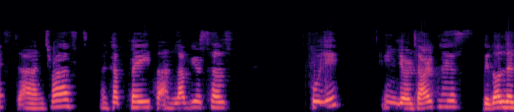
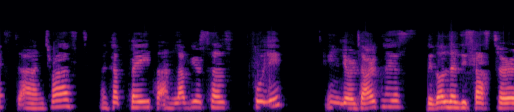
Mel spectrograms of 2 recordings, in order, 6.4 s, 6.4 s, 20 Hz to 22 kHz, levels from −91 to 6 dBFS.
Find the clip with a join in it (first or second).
second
